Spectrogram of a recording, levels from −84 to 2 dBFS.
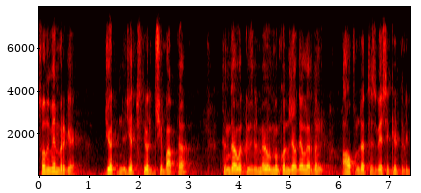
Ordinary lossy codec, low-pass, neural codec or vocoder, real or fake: Opus, 24 kbps; 7.2 kHz; codec, 24 kHz, 3 kbps, HILCodec; fake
